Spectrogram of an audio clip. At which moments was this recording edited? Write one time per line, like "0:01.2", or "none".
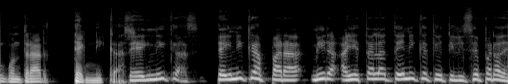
none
